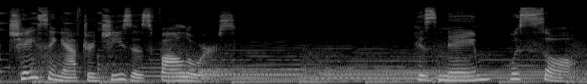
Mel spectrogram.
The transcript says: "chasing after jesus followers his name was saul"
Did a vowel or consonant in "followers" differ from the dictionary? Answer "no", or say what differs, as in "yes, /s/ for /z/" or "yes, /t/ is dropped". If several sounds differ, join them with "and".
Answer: no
